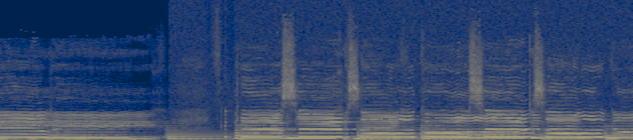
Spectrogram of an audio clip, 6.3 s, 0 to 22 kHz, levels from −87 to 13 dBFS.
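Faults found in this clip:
Low bit depth without dither, 1.69 s to end. Grainy distortion that follows the sound. Quiet passages turn gritty, and the faintest parts sputter between steps or drop to silence. Likely cause is requantisation by plain rounding with no dither, consistent with roughly 7 bits, leaving error only about 35 dB below signal. Waveform: staircase steps on low-level sections, flat runs near silence. Spectrogram: broadband hash rising and falling with the signal, vanishing in gaps instead of forming a steady floor.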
